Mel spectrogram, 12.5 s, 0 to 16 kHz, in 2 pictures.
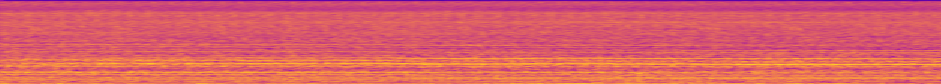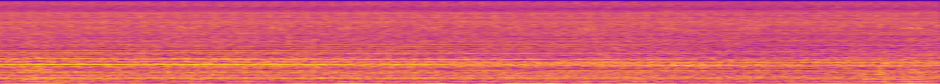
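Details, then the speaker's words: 2005 Hyundai Sonata after new coil packs were installed, started after holding the key on for a second: smooth, steady idle with an even low hum and no misfire stumble or knocking; normal idle. "Really nicely. Huh? It's idling really nicely. Sounds like it's doing pretty good."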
